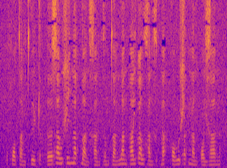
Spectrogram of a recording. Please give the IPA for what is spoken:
f ɔ˨˩ t̪ a˨˩˨ ŋ t̪ʰ ɨ˨˩˦ j ʈ ə˨˩ k̚ ʔ əː˨˩˦ s a˧ w ʂ i˧ n a˦˥ t̚ w a˨˩˨ n x a˨˩˨ n k ə˨˩ m t̪ a˨˩˦ ŋ w a˧ n ʔ a˧˥ j ɗ a˧ w x a˨˩˨ n x ə˨˩ k̚ j a˦˥ k̚ h ɔ˨˩˦ ɣ u˧ ʂ a˦˥ t̚ ŋ a˨˩ n ʔ ɔ˨˩ j ɣ a˧ n

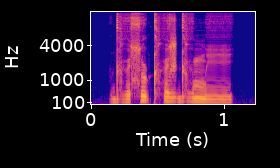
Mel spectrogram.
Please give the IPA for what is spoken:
ɖʱ ʏ˨ s u˦ ʈʰ ʏ˦ z ɖʱ ʏ˦ m iː˨

